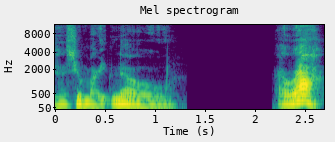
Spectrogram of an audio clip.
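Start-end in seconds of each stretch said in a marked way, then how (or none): 2.2-2.7 sudden loud Irish cry; great shout. Acted. Tradesman catching the leprechaun, loud shout. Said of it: "cries the tradesman with a great shout".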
